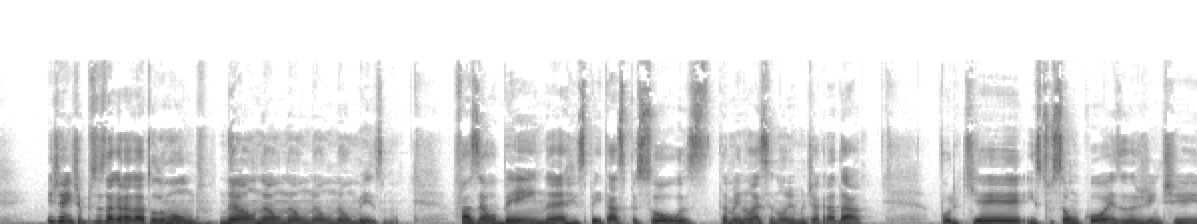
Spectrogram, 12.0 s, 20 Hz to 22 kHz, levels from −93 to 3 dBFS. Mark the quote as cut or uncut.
uncut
